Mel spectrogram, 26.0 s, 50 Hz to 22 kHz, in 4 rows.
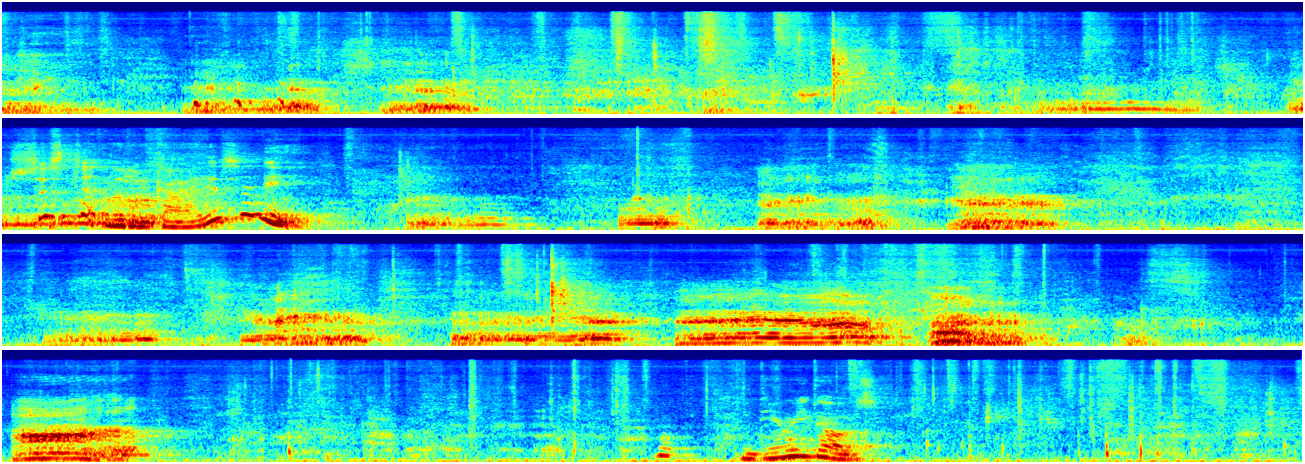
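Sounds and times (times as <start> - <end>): dogs growling in play: 0.0 - 26.0.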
